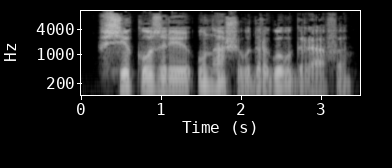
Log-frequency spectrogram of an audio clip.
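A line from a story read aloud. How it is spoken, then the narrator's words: Calm reply. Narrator (Russian): спокойно ответил Герланд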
